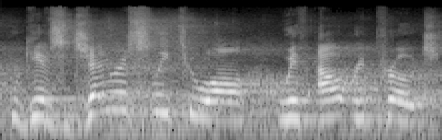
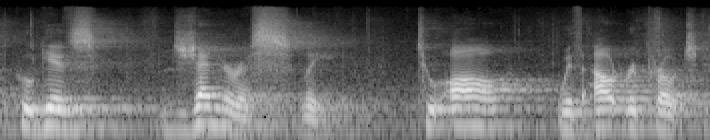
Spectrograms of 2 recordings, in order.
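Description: First: Said in the usual way. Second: Slow, with pauses, leaning on generously; savoring each phrase. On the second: Shown as a demonstration. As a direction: linger on generously, then the rest slowly. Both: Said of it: "And I love how it says".

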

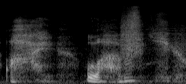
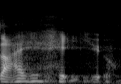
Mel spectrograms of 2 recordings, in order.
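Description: First: Slow, breath-only "I love you"; retold father's hushed, deliberate reply; whispered declaration. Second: Slow, deliberate retold "I hate you"; measured, weighty imitation of a hurt boy; retold hatred. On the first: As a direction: answer hatred with a slow, intense whisper. Father answers the boy's hatred. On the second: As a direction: draw out the boy's rejection without raising the voice. Boy hits friend, declares hatred.

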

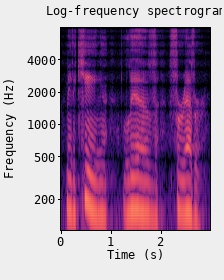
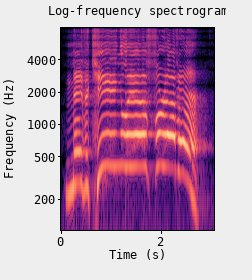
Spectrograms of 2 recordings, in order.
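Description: First: Low, soft, slow respectful blessing; bow your voice in humble honor; humble and honorable. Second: High, loud, slow proclamation; called out loudly. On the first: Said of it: "humbly says, and with honor". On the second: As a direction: call up from the pit with full voice. Daniel calling from den. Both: Acted.

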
